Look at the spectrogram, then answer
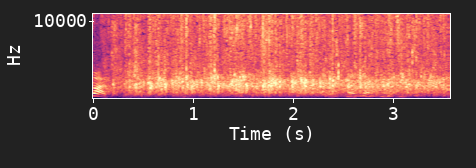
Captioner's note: applause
